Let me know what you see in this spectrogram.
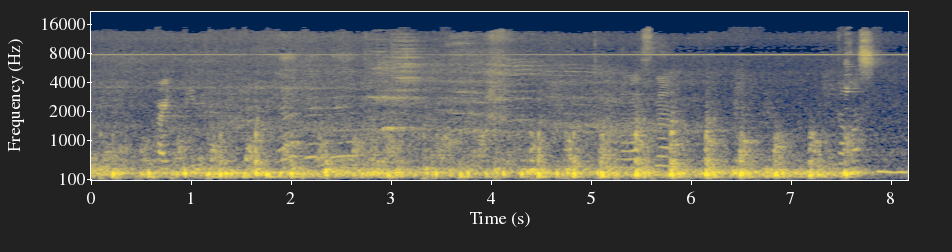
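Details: Fast, regular whooshing pulses at about 170 a minute; normal fetal heartbeat on Doppler ultrasound, baby boy.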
